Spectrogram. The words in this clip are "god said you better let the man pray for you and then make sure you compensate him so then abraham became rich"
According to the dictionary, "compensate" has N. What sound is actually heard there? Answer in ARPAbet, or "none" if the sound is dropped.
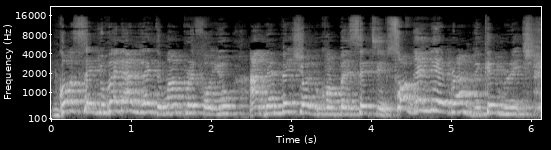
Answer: N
